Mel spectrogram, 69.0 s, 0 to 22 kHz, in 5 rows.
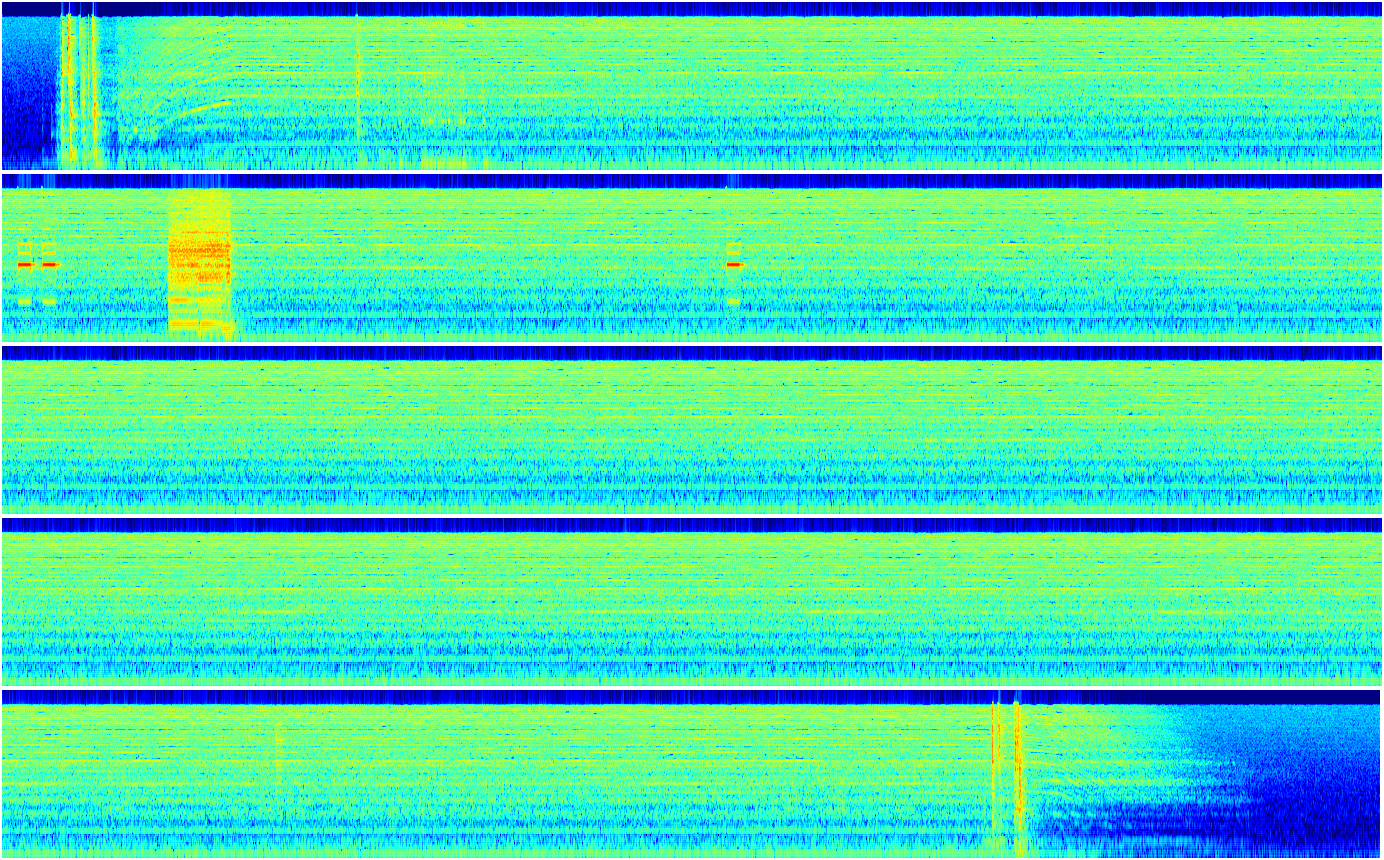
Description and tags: A Dell Dimension L600r being booted up and turned off. This will work nicely for those needing genuine sounds from an old computer.
The mic was placed directly inside the computer's chassis with the side door closed. No noise-removal has been applied on this recording.
Most of the sound in this recording comes from the Maxtor hard drive, as well as the 3.5 floppy drive, CPU fan, and PSU fan. Also includes a POST beep.
sound, ambiance, windows-98, computer, ambient, windows-95, old-computer, hard-drive, dell-dimension, dell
